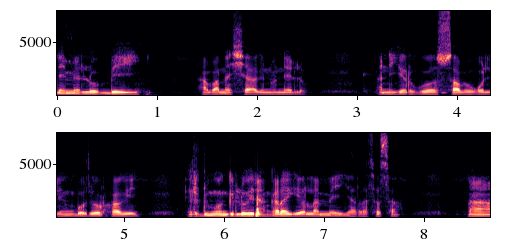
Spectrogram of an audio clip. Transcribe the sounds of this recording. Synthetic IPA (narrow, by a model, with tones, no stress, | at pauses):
deme˦lo˦beji˨ | a˨bana˨ʃa˨ɡi˦no˦ne˨lo˨ | a˨ni˦ke˨ɾu˨ɡu˦o˦sa˦bo˨ko˨li˦ŋbo̰˦to˦ɾka˦ke˦i˨ɾi˦du˦ŋo˦ŋɡi˦lo˦i˨ɾa˨ŋɡa˦ɾaki˦ɔ˦la˦me˦ja˨ɾa˨sa˦sa˦ | na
